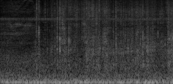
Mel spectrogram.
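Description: Light rustling and crackling of cantaloupe leaves being pushed aside by hand, with a few faint clicks, over a low steady rumble.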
